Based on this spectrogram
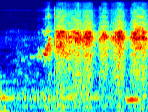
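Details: Pet parakeets, some females about to lay eggs for the first time and very loud lately, give loud, raspy, high-pitched chatter in rapid scratchy pulses, with a faint steady tone behind.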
